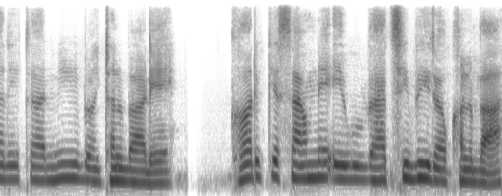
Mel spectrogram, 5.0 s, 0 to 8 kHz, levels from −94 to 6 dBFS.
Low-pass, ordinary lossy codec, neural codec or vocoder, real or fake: 7.2 kHz; none; codec, 16 kHz, 1 kbps, X-Codec, HuBERT features, trained on general audio; fake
